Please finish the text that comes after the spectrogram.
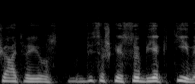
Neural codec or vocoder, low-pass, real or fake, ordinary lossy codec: none; 7.2 kHz; real; Opus, 24 kbps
